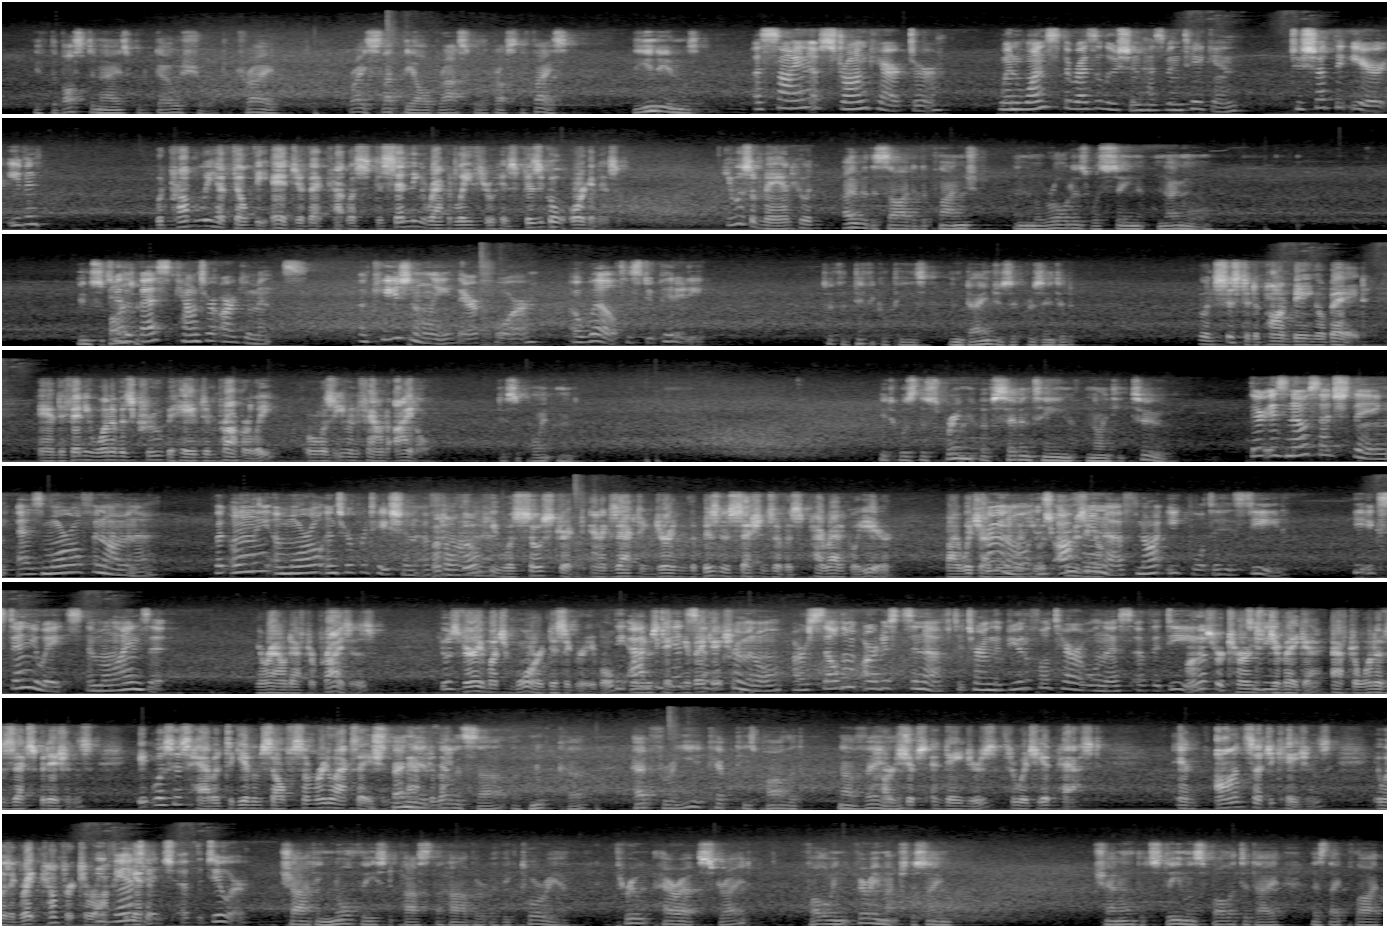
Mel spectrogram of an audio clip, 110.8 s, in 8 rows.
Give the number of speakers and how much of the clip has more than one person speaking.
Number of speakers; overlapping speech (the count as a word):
three, about 6%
